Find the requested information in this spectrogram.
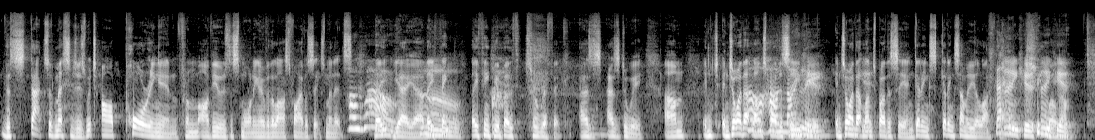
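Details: Adult male presenter; typical speech.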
